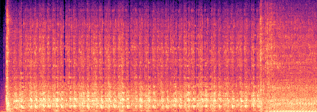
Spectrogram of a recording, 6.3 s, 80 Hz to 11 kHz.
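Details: Toro zero-turn mower that sat about 10 years, started on choke at about quarter throttle: it catches within a second and settles into a steady running beat, then the tone shifts as load comes on. Running normally.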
